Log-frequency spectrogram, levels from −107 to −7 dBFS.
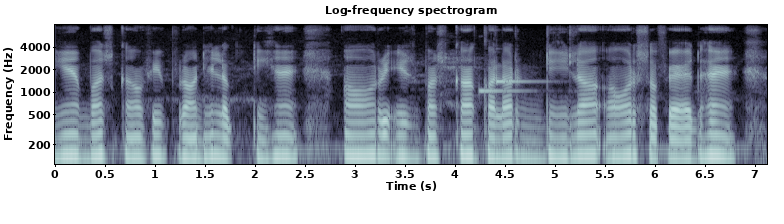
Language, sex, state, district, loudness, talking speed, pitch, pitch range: Hindi, male, Uttar Pradesh, Jyotiba Phule Nagar, -33 LUFS, 125 wpm, 130 Hz, 125-135 Hz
